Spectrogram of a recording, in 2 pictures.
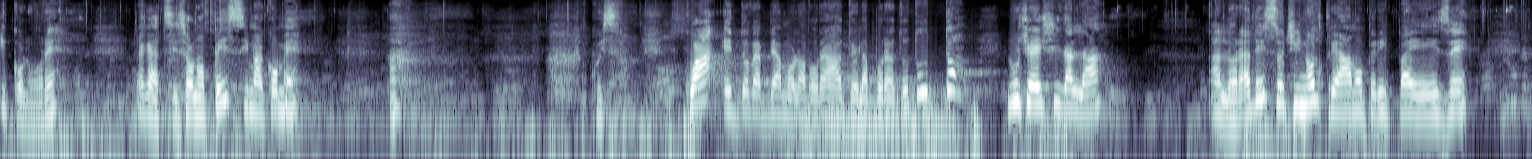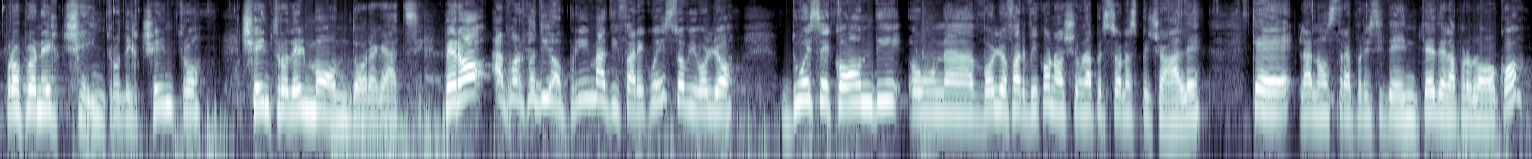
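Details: Female with Tourette syndrome: vocal tics with coprolalia, sudden involuntary swearing outbursts interrupting her speech.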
